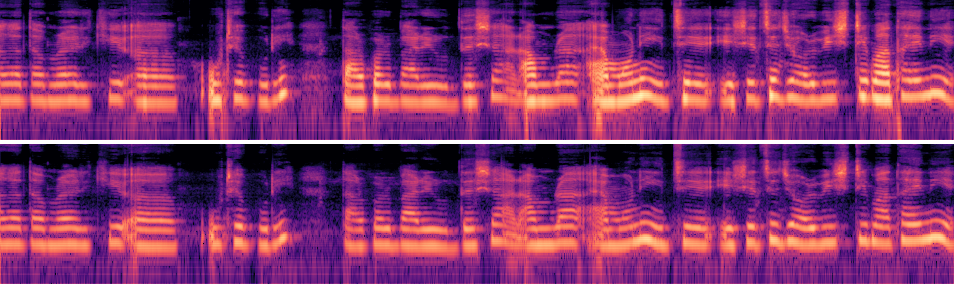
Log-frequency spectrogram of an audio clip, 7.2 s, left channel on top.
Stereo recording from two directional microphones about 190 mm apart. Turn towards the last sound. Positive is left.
turn(degrees=50)  # may be behind; listen again after turning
